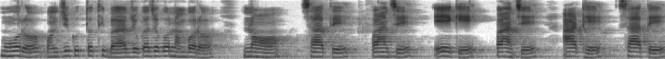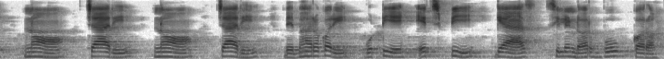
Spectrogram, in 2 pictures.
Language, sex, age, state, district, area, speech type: Odia, female, 30-45, Odisha, Khordha, rural, read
